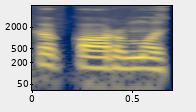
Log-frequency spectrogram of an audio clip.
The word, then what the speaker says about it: Kormo: तो इसका सही जवाब है, देखिए इसकी स्पेलिंग देख लीजिए, कॉर्मो, KORMO, कॉर्मो ऐप है।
